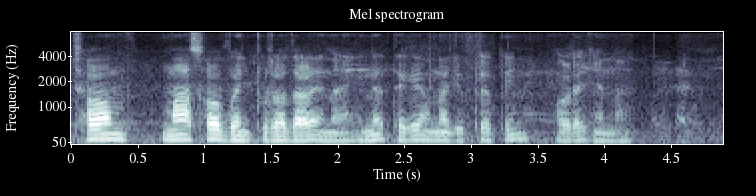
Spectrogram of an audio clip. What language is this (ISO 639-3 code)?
sat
